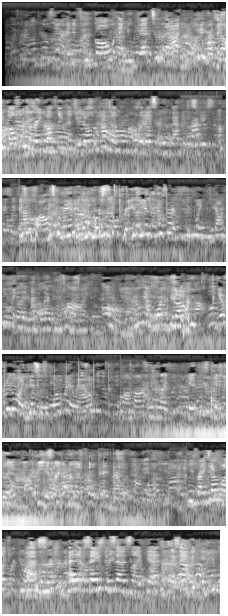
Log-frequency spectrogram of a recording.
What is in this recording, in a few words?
Sounds of Hacking Chess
